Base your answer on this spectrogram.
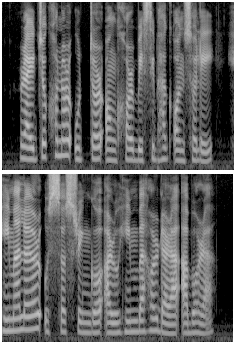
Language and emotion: Assamese, neutral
